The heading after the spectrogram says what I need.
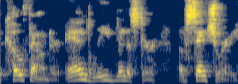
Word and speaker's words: Psanctuary: and Lead minister of sanctuary spelled with a p like psilocybin which is a sacred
